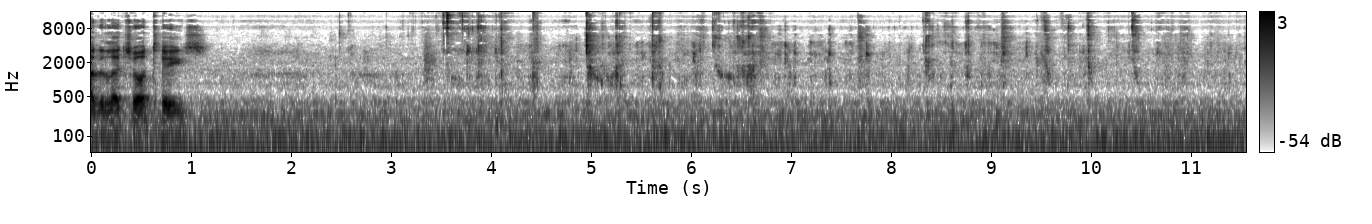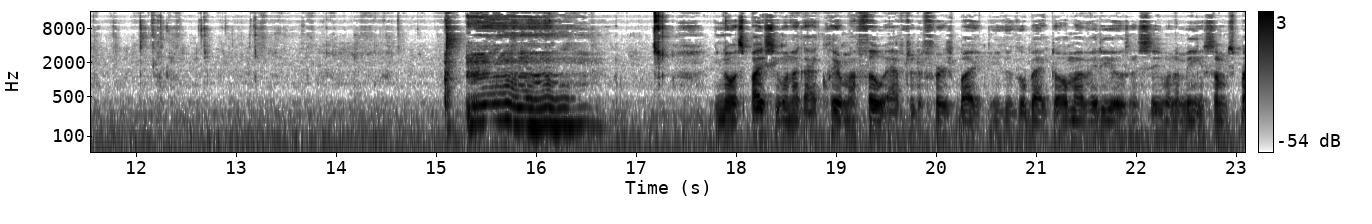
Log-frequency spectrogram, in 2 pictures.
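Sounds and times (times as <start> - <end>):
steady low hum: 0.0 - 23.0
man chewing food: 1.5 - 17.8.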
